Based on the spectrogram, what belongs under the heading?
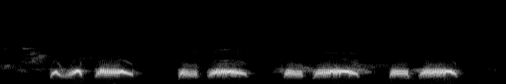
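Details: Spotted dove lure bird in the thổ sấm voice style, giving four evenly spaced paired phrases, each a short low coo followed by a longer rolling one, about one per second.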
